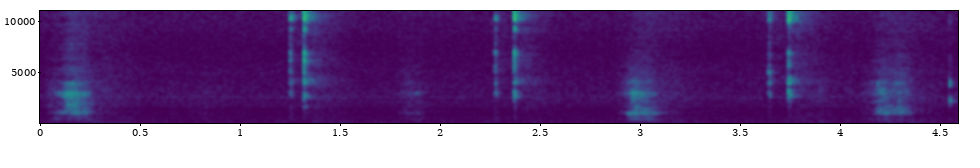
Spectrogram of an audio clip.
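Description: Near silence broken by three faint, sharp double clicks of a computer mouse button, pressed and released, about a second apart, with a few softer, duller knocks between them.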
